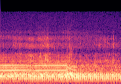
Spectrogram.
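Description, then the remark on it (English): A motorboat engine drones steadily and loudly on a river on a dark, moonless night as fog drifts in, its low, buzzing tone holding constant with a faint whine of higher harmonics and slight wind rumble, with no voices. “As I was easing my boat toward what I thought was the shore, the motor quit.”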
